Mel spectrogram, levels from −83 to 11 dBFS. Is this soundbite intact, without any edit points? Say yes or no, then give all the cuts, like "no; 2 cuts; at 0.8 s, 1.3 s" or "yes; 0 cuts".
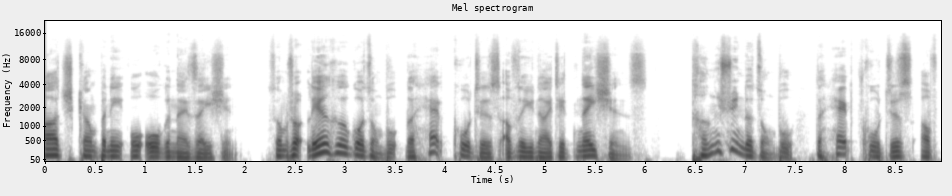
yes; 0 cuts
